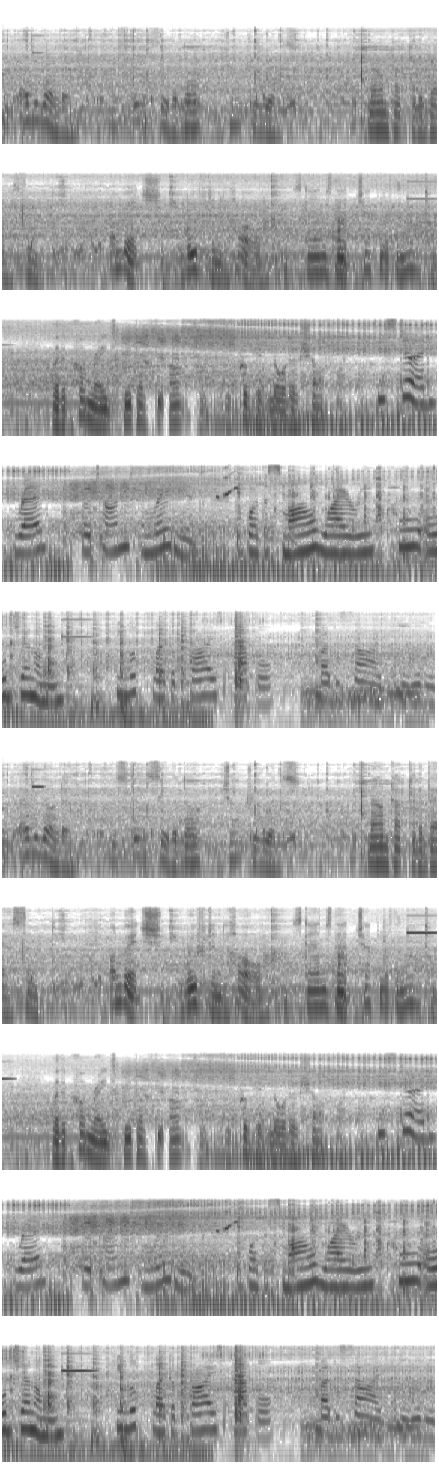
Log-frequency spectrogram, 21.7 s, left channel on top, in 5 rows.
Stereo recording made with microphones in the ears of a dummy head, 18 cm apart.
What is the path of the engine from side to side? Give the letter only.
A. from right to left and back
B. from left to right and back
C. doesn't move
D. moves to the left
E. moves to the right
E.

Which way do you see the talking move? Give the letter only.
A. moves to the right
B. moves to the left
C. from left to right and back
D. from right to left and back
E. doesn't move
D.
